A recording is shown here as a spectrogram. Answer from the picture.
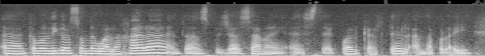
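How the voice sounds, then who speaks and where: A voice with a dark, mellow tone is heard with audible room echo. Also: woman. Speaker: radio show host. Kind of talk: casual radio talk show.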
